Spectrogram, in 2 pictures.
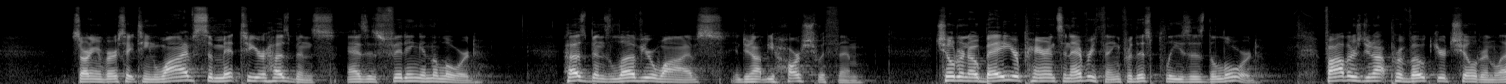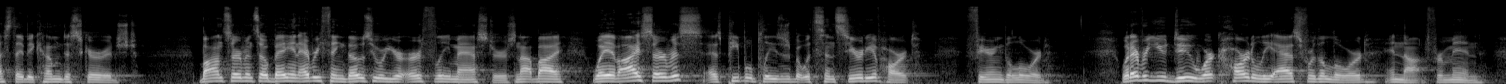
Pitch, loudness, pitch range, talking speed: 130 Hz, -19 LUFS, 115-155 Hz, 175 wpm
